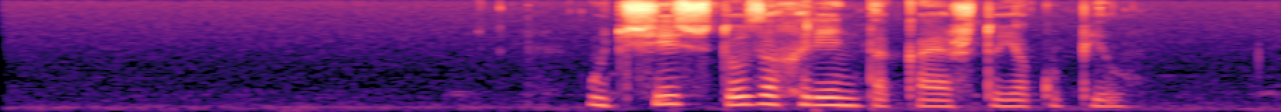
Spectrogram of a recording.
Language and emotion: Russian, angry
